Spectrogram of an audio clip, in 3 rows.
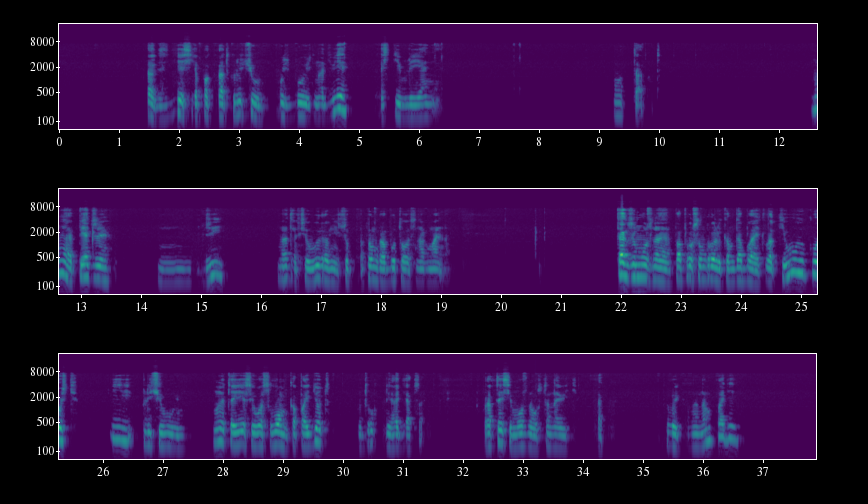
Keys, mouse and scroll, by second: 0.9 scroll up 4, 2.3 click, 4.7 click, 7.6 click, 9.1 scroll down 1, 9.8 middle click, 10.6 middle click, 11.6-12.0 scroll down 2, 13.0 click, 15.0 g, 18.5 middle click, 19.6-20.2 scroll up 3, 20.1 middle click, 22.8-23.4 scroll down 2, 23.4 middle click, 27.0 middle click, 29.5 scroll down 2, 30.1 shift+middle click, 31.1-31.5 scroll down 1, 31.5 middle click, 32.4 shift+middle click, 33.3 middle click, 35.2 KP_3, 36.4-36.9 scroll up 2.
